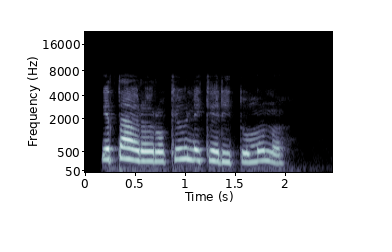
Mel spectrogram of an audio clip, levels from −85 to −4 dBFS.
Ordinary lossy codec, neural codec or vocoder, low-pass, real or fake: MP3, 64 kbps; none; 7.2 kHz; real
